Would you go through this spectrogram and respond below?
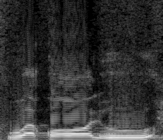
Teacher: قاف کو پر کریں گے، قالوا نہیں ہوگا، وہ قالوا ہوگا۔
